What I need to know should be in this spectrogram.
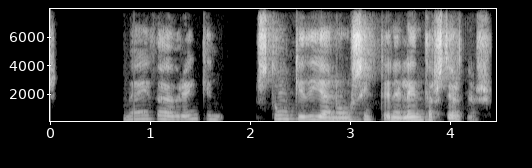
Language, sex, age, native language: Icelandic, female, 50-59, Icelandic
